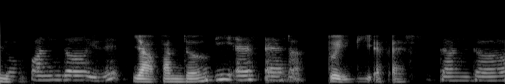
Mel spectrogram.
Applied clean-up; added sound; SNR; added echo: neural mask model DeepFilterNet 3.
